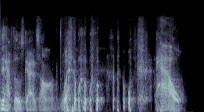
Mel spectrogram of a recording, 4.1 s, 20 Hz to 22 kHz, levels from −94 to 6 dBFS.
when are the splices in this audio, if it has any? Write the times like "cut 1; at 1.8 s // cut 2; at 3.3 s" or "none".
cut 1; at 3.1 s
